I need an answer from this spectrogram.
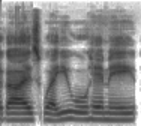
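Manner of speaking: ordinary talk, nothing marked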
